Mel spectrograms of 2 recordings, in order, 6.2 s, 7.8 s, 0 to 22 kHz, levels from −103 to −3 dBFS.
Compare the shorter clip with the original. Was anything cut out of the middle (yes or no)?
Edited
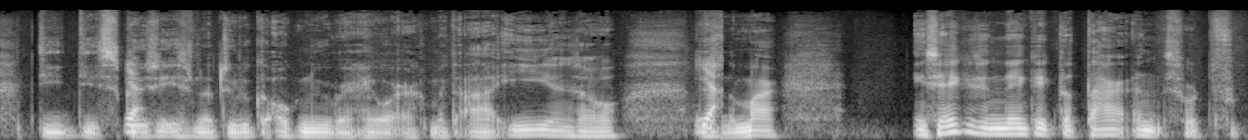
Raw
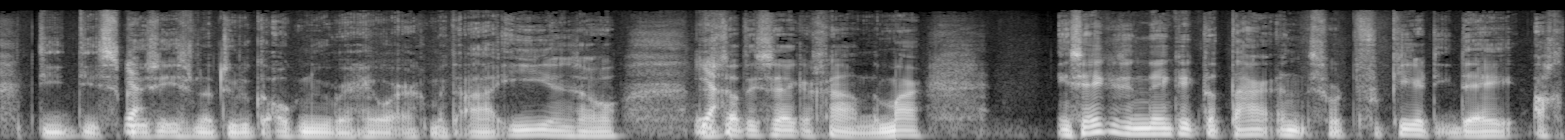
yes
